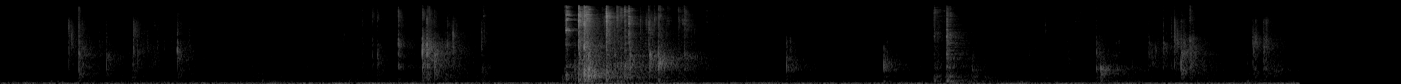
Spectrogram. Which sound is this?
Walking on glass in open hall
Me walking across loose glass on a cement floor in a hollow hallway creating an echoey sound, Recorded on ZOOM H6 handy recorder.
Foley, Glass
